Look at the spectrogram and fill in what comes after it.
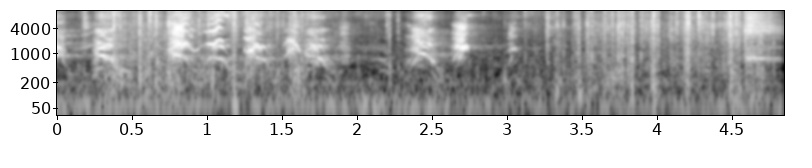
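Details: White puppies at a plum orchard give a burst of high, quick yips and short barks over the first three seconds, then fall quieter; a person talks nearby.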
